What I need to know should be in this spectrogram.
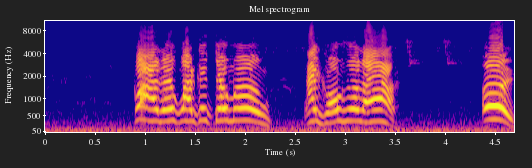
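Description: A young man laughs loudly and happily close by.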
